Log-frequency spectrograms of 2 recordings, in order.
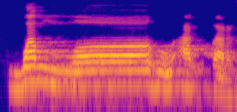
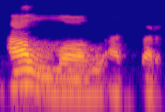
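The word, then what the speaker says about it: الله أكبر: Tidak menambahkan wawu sebelum lafal Allah. Jadi apa? Wallahu Akbar. Nggak boleh. Harus Allahu Akbar.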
